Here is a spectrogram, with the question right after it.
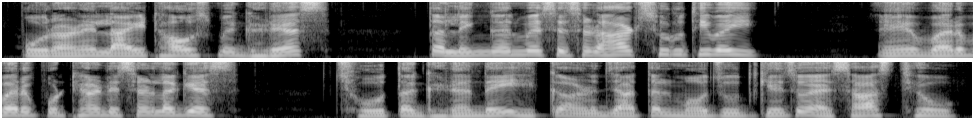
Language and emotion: Sindhi, fearful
